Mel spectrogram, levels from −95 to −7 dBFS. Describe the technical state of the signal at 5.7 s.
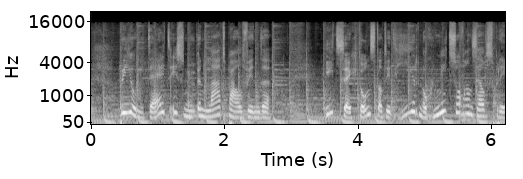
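Nothing at 5.7 s points to a technical fault; the signal is intact at that moment.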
